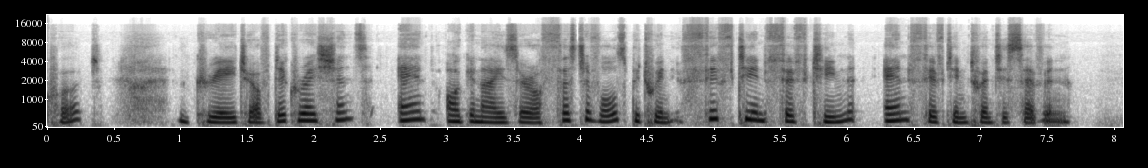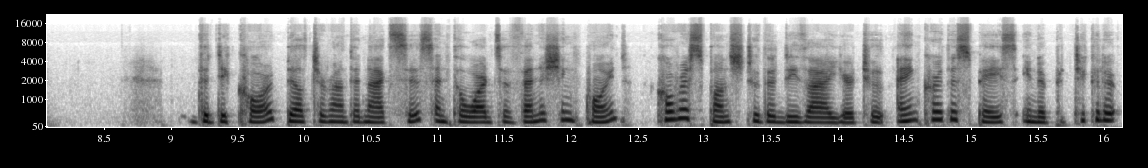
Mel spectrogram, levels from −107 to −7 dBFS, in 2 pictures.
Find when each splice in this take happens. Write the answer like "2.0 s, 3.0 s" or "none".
1.1 s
